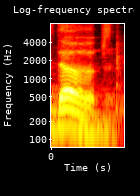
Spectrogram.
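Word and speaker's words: Doubs: Got another wide receiver who I think Romeo Dubs is a code name because they don't like it to be pronounced Dubs, but it's Dubs.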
